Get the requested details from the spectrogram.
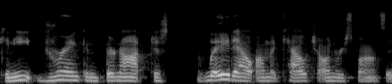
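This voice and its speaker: Here a woman is speaking. Her pace is moderate. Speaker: physiology professor. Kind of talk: lecture. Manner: casual, conversational.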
